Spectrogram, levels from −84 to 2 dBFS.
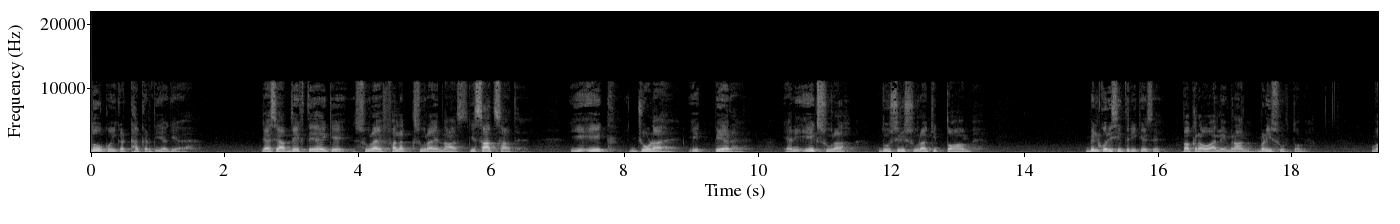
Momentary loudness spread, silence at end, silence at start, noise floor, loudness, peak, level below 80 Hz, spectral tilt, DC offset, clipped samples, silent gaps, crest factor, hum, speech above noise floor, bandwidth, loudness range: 13 LU; 0 s; 0 s; -60 dBFS; -29 LUFS; -12 dBFS; -52 dBFS; -7 dB/octave; under 0.1%; under 0.1%; none; 18 dB; none; 32 dB; 11.5 kHz; 4 LU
